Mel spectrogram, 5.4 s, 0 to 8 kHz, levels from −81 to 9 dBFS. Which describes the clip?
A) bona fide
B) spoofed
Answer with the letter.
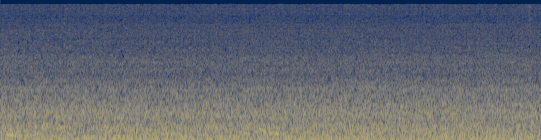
A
